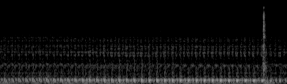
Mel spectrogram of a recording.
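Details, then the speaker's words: Opel Combo heater blower motor, removed: low droning hum with a slow uneven pulse, turns poorly but no squeal, then stops; motor binding and seizing. "Досить погано крутить, але не пищить. І вот стопориться."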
